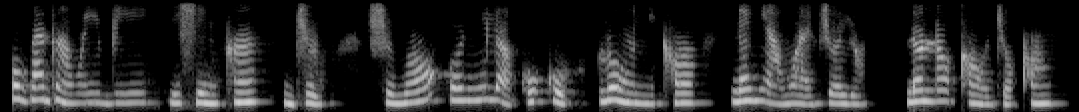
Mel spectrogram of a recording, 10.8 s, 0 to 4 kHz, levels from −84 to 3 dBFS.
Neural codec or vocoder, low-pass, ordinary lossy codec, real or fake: codec, 16 kHz, 2 kbps, X-Codec, HuBERT features, trained on general audio; 3.6 kHz; none; fake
